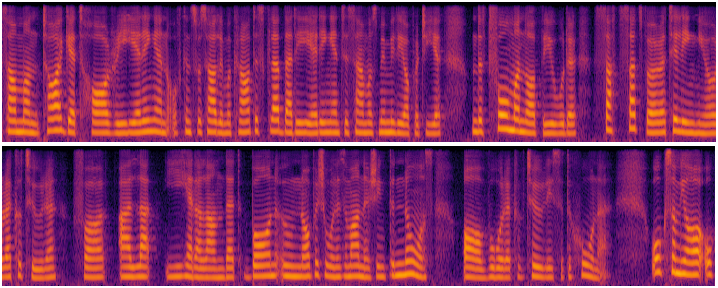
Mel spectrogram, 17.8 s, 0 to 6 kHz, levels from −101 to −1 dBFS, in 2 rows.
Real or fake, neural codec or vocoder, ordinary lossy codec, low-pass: fake; codec, 16 kHz, 0.2 kbps, FocalCodec; none; 5.4 kHz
